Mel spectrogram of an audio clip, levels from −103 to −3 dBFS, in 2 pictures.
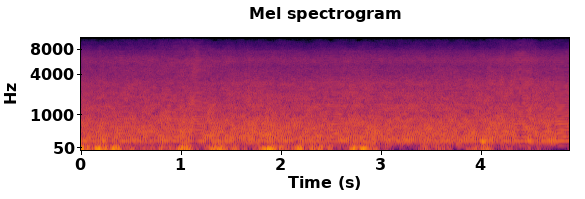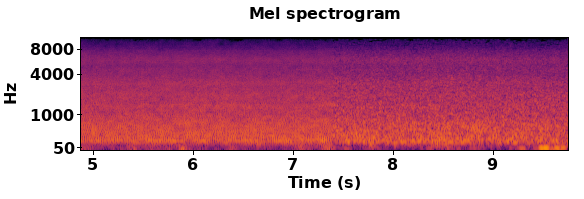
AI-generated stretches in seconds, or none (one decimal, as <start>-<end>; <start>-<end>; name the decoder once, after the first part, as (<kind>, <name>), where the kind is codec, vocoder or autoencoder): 0.0-7.4 (vocoder, Vocos)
